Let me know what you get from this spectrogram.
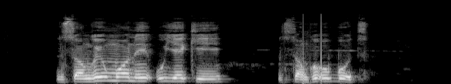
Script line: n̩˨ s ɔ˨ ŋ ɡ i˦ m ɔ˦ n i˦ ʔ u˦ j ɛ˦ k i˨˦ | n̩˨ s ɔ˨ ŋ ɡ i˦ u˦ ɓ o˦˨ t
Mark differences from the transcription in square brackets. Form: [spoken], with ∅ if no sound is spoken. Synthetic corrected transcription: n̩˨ s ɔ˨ ŋ ɡ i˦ m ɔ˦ n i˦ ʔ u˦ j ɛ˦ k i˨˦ | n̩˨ s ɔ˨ ŋ ɡ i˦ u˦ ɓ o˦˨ t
